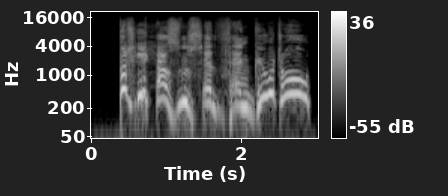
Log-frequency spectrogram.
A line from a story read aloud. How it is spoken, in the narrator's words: said Hestia indignantly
